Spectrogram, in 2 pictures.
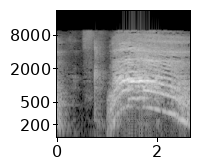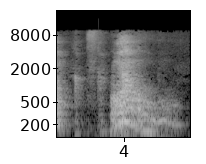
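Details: Domestic cat in mating season caterwauling indoors: a drawn-out wavering yowl rising then falling over two seconds, followed by a shorter harsh moan, with brief gaps between.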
